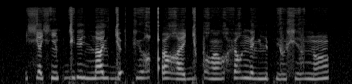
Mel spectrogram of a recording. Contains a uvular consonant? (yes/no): yes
